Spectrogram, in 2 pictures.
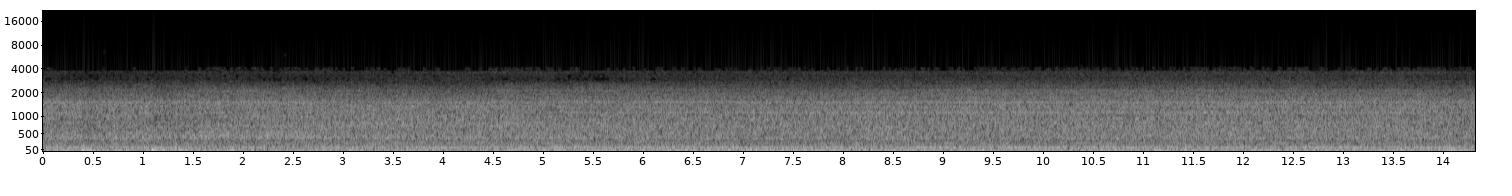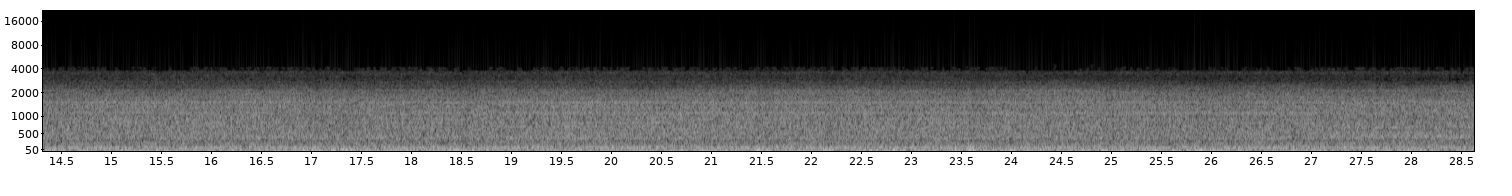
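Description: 1987 Ford LTD Crown Victoria's V8 engine idling steadily with the hood open, its power steering pump running on a newly replaced high-pressure hose while the system is topped up to the hot mark.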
